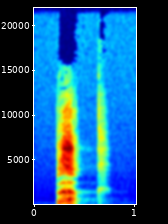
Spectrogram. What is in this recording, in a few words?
"book", English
